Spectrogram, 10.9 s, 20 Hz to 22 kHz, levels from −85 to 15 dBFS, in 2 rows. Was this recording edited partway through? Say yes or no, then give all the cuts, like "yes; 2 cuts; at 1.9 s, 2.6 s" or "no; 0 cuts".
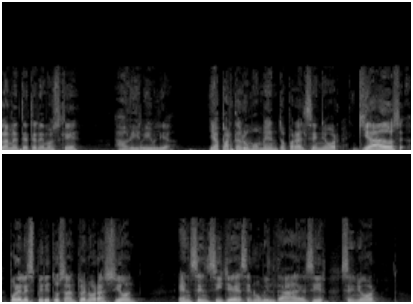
yes; 3 cuts; at 1.8 s, 4.6 s, 9.9 s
